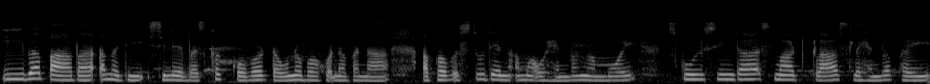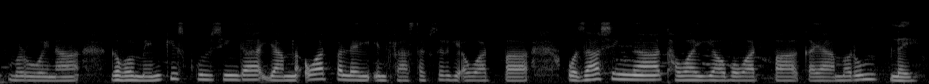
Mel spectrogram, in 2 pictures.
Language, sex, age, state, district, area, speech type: Manipuri, female, 30-45, Manipur, Tengnoupal, rural, spontaneous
